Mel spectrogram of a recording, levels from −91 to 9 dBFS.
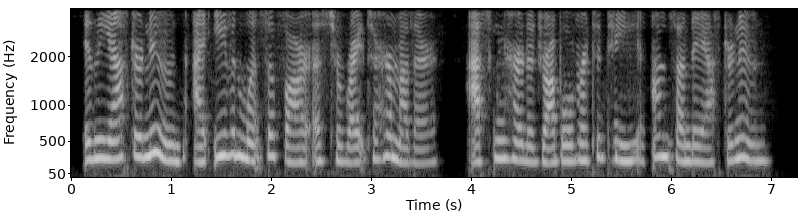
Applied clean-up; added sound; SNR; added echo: neural mask model Resemble Enhance denoiser.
